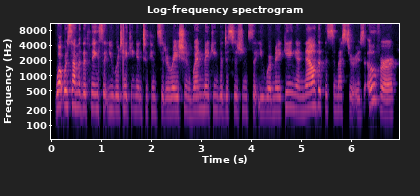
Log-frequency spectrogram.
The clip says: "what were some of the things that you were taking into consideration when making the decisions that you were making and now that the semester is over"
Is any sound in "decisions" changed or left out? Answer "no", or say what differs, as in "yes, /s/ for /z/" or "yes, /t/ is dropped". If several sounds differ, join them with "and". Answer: no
